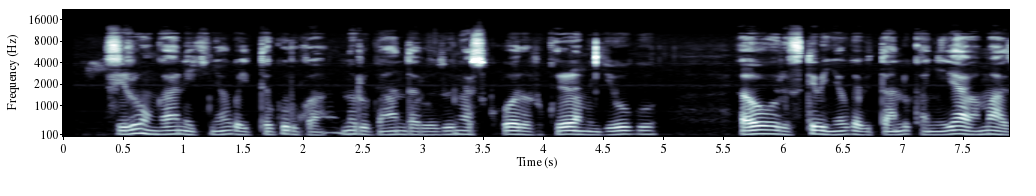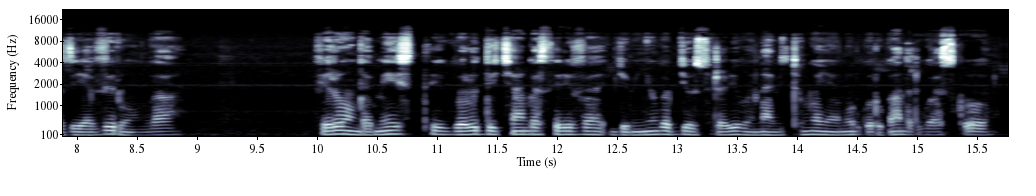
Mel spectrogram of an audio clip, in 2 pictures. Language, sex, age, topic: Kinyarwanda, male, 18-24, finance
